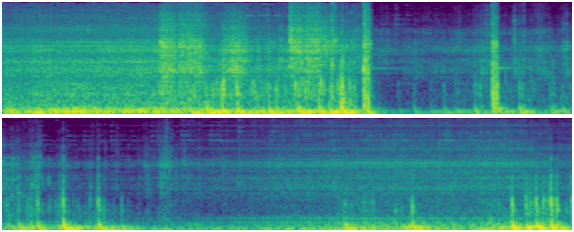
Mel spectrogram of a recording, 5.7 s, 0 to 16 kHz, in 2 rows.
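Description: A Honda CB400 Super Four motorcycle going down in a lowside: a loud rush of wind and scraping noise that cuts off suddenly about two seconds in. After that, a quieter low rumble with a few sharp knocks.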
